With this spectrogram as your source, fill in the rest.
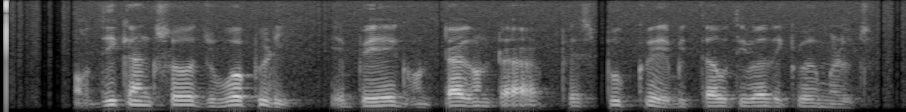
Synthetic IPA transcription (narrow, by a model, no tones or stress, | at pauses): ɔ̰d̪ʱikaŋsɔd͡ʒubɔpiɽ̤i | ḛbeɡʱɔɳʈaɡʱɔɳʈapʰesbukɾebit̪aut̪ibad̪ekʰibakumiɭut͡ʃʰi̥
